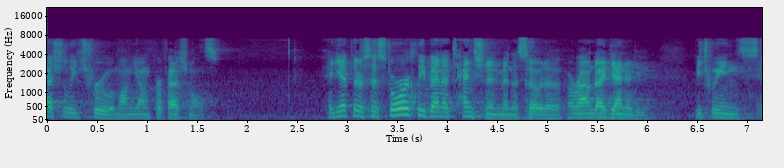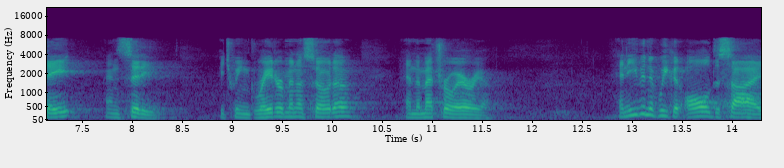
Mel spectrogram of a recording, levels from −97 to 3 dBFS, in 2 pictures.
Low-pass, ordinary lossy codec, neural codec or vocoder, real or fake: 7.2 kHz; AAC, 32 kbps; vocoder, 44.1 kHz, 128 mel bands every 512 samples, BigVGAN v2; fake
